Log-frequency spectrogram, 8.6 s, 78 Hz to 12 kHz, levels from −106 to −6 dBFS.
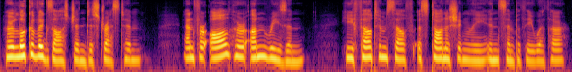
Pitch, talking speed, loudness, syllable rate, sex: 195 Hz, 135 wpm, -20 LUFS, 4.4 syllables/s, female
